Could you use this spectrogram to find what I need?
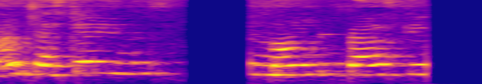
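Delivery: put-on high, worked-up screaming, acted out. Retelling what a woman screamed after being asked to leave: imitating someone screaming. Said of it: "she started screaming".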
